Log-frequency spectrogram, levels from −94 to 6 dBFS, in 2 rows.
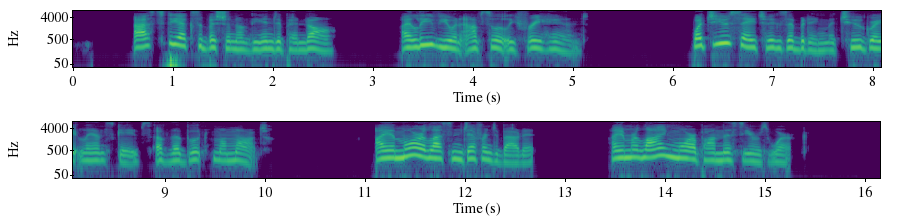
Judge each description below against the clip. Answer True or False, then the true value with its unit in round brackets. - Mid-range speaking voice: False (225 Hz)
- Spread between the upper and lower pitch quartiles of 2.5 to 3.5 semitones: False (4.0 semitones)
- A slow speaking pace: False (165 wpm)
